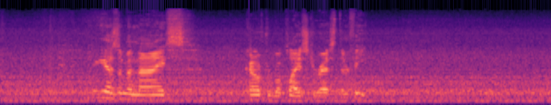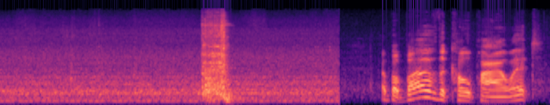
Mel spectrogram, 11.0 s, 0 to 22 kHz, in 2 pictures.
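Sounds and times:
machine hum: 0.0 - 9.0.

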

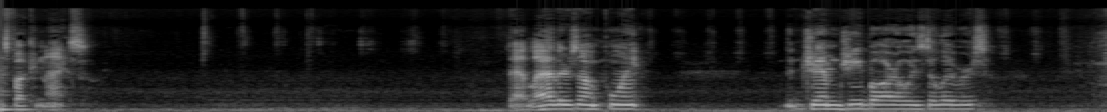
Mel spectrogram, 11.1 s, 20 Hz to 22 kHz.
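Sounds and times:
low room hum: 0.0 - 11.0
razor scraping whiskers: 1.8 - 11.0.

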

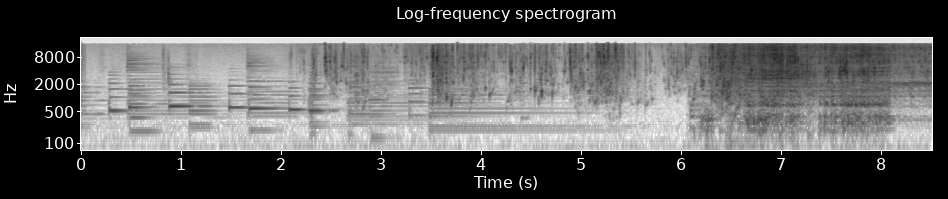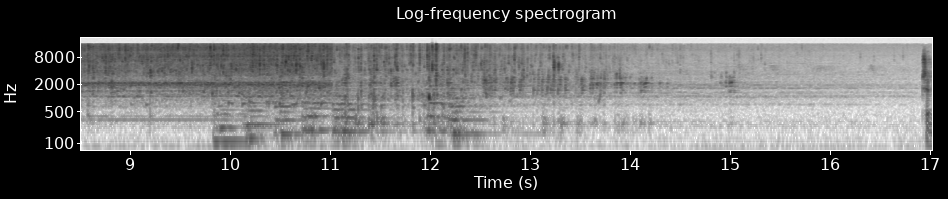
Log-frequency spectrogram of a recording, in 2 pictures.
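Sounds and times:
soft background music: 0.0 - 5.8, 8.0 - 13.2
toilet flushing: 2.3 - 16.4.

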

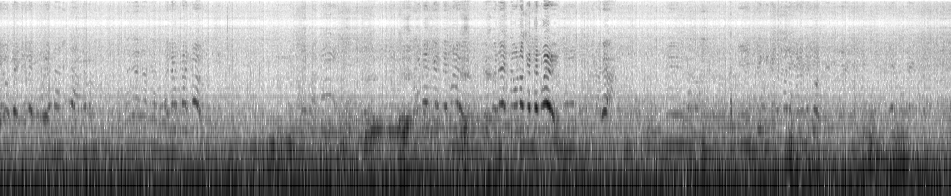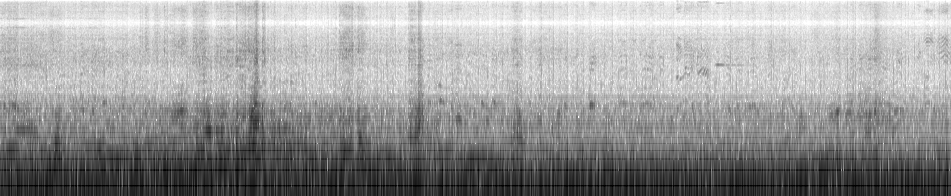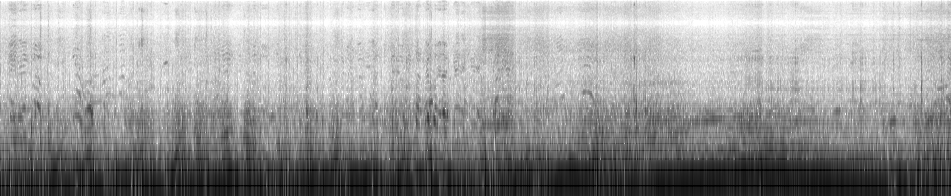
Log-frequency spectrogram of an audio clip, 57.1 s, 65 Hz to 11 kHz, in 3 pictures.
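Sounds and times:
car engine idling: 0.0 - 57.0
indistinct voices: 0.0 - 57.0.

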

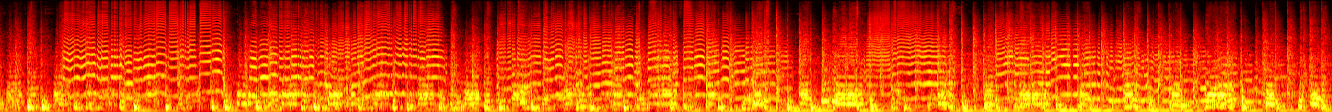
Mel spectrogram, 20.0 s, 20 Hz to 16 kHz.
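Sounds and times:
drum beats: 0.0 - 19.9
low brass horns: 0.0 - 19.9
trumpets playing vibrato melody: 0.0 - 19.9.

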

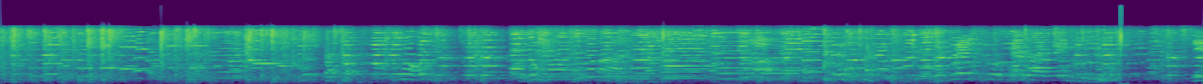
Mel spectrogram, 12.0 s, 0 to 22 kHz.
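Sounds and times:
hard shoes tapping on wooden floor: 0.0 - 12.0.

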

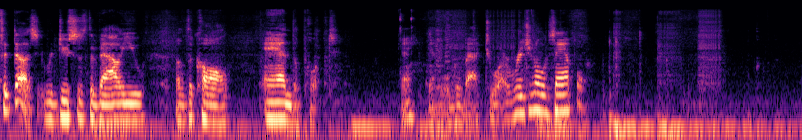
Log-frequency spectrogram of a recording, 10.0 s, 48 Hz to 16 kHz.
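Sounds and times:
low hum: 0.5 - 10.0.

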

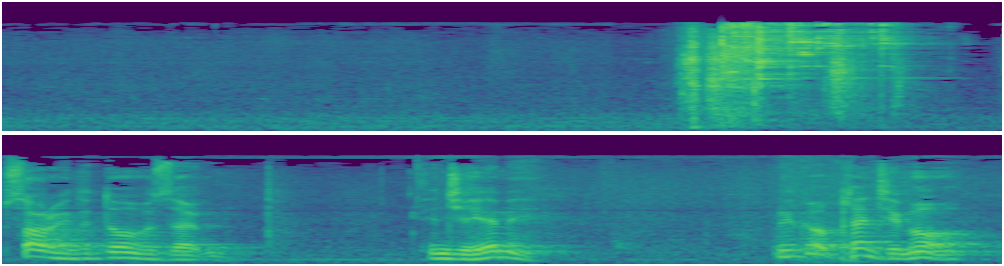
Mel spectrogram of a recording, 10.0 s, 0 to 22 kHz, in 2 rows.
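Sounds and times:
glass pieces tinkling: 3.4 - 4.8
glass shattering: 3.4 - 4.8.

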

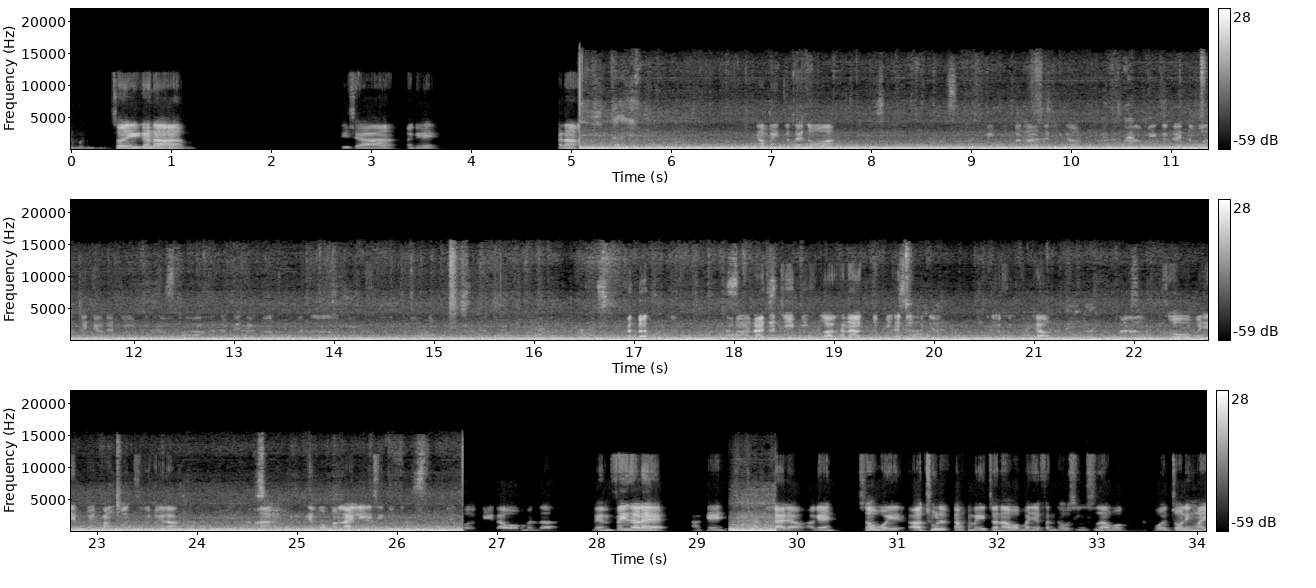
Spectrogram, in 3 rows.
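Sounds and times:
low roar of engines and air: 5.1 - 26.7, 29.3 - 29.8
passengers talking faintly: 5.1 - 26.7.

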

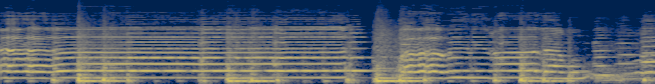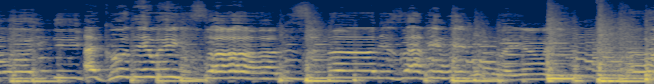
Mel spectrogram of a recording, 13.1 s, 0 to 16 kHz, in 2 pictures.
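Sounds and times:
bowed violin melody: 0.0 - 13.0
frame drum with jingles: 0.0 - 13.0.

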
